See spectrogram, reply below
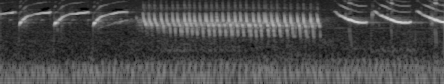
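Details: Canary singing a stimulating song meant to encourage young canaries to sing: three upswept whistled notes, a dense buzzy rolling trill lasting over a second, then loud descending swept notes repeated quickly.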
